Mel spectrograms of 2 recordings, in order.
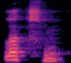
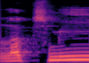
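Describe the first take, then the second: First: The final vowel is short. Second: The final vowel is long. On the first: This is the everyday adapted form. "ಋಸ್ವಸ್ವರ ಆಗ್ತಾವ" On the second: This is the original borrowed form. "ದೀರ್ಘ ಅಂತದ್ದು"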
